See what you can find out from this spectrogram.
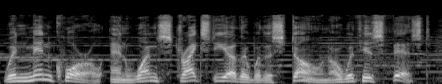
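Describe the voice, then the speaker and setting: A man acts out a solemn male lawgiver in a dramatized scripture production. His voice is gravelly and swings expressively through emphatic declarations. Faint music runs underneath. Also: a little high, very animated, a little slow, fairly bright tone, exaggerated voice. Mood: solemn, stern.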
